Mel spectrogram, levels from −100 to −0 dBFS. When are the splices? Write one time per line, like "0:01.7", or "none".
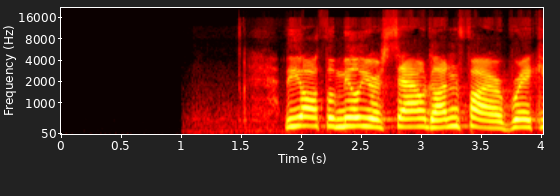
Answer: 0:02.1
0:03.0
